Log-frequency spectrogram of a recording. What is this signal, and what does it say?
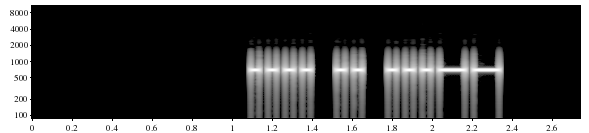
Morse code, heard as a keyed tone, about 28 wpm, 700 Hz. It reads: HI3
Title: Callsign Prefixes for Top 100 DXCC - 28wpm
